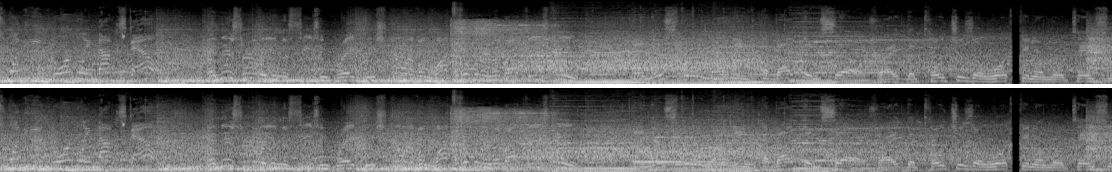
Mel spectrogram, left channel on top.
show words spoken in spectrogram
one he normally knocks down. And this early in the season, Greg, we still have a lot to learn about these teams. And they're still learning about themselves, right? The coaches are working on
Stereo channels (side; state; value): both; normal; correlation 0.47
